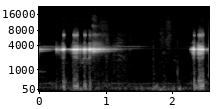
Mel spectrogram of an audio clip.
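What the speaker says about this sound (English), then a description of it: "Yes, there is an alarm system they're testing." An alarm system under test sounds a loud, shrill electronic beeping in a rapid burst of pulses, then falls silent for about a second before sounding again.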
